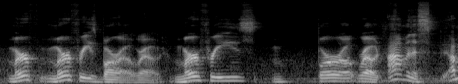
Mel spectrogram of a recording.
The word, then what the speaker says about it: Murfreesboro: name has 13 letters I'm gonna try to pronounce it for you Murfreesboro MuRF Murfreesboro Road Murfreesboro Road I'm gonna I'm gonna spell it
